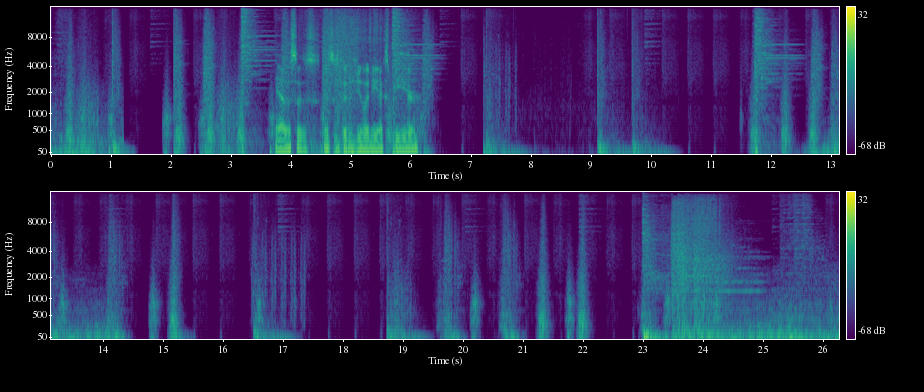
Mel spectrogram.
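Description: Sword slashes whoosh and strike in a game fight.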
